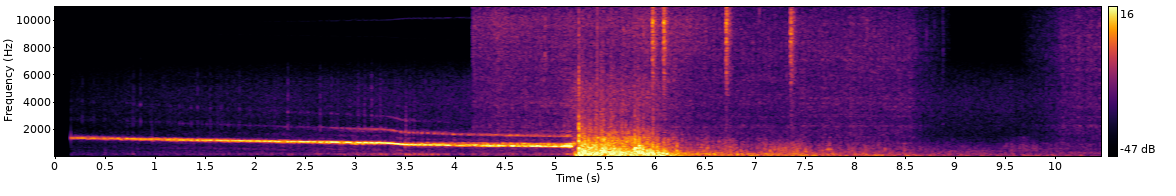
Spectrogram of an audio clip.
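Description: Descending whistle of an incoming bomb, falling in pitch and growing louder for about five seconds, then a loud explosion about halfway through whose rumble fades away.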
